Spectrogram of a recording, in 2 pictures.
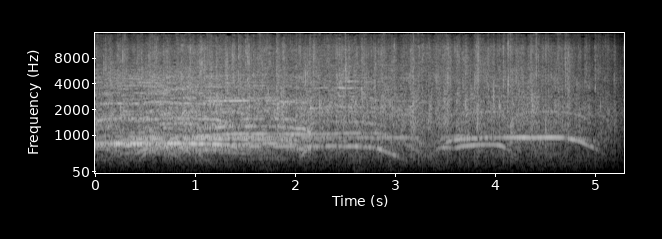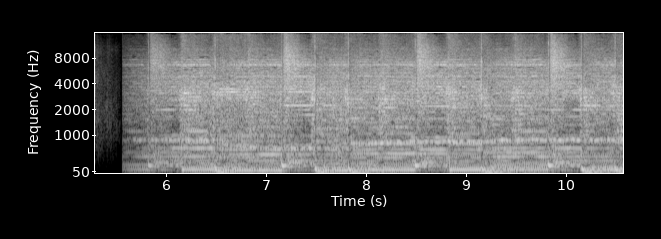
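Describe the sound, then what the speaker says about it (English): A casino show audience bursts into loud, sustained applause and cheering after a quieter musical passage, with dense clapping filling the rest of the clip. "A big round of applause for Lacey for making this all happen."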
